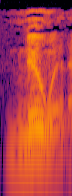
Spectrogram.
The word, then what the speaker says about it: Nouwen: Well, it turns out that Chuck Colson has been promoting the writings of a man named Henry Nouwen, I think is how you pronounce it, Nouwen.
